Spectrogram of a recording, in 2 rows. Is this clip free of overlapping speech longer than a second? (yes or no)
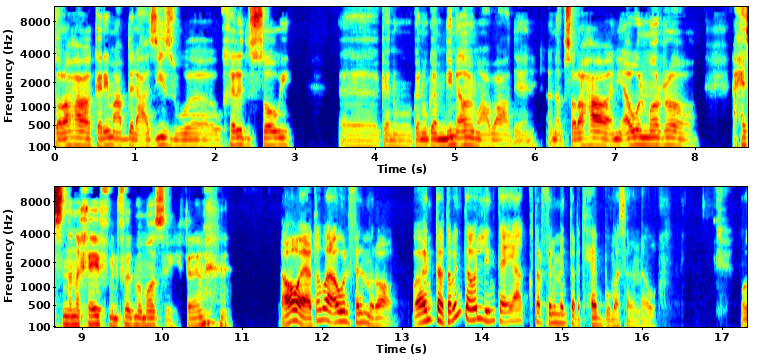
yes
